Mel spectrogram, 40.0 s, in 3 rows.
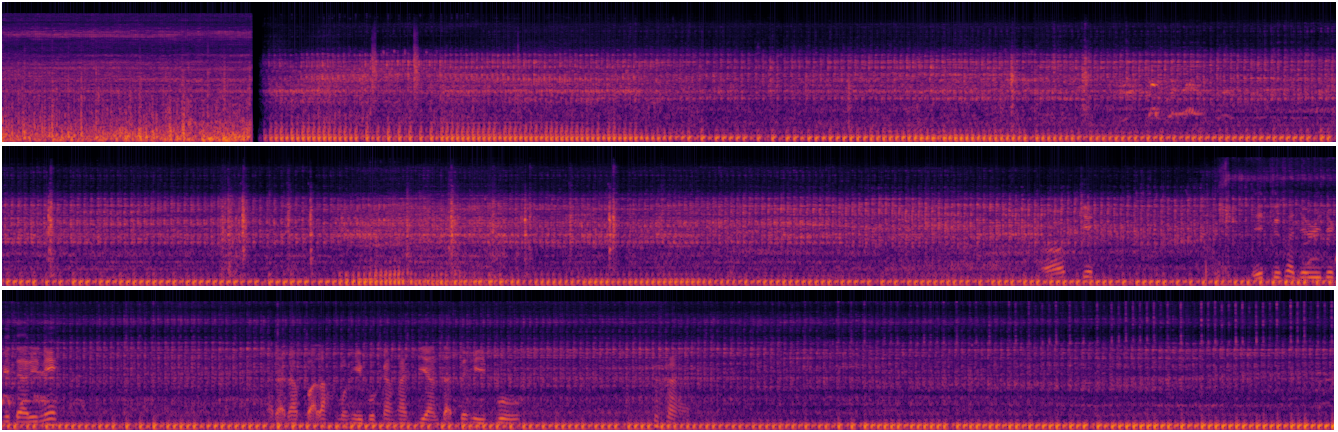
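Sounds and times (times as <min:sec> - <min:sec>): wind rushing on microphone: 0:00.0 - 0:02.5
motorcycle engine idling: 0:00.0 - 0:40.0.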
